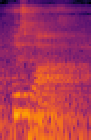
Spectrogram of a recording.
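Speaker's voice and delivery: ordinary talk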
